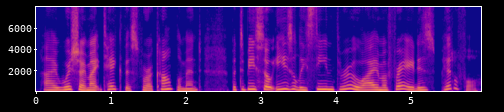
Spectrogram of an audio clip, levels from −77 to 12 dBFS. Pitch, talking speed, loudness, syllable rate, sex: 240 Hz, 210 wpm, -18 LUFS, 5.3 syllables/s, female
